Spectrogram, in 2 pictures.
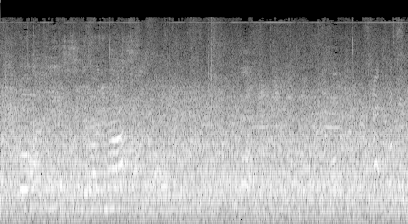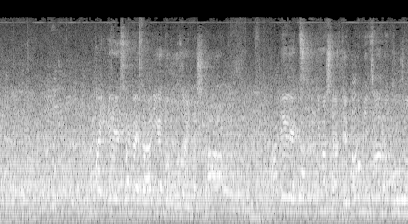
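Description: A large crowd chatters and shouts all around.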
